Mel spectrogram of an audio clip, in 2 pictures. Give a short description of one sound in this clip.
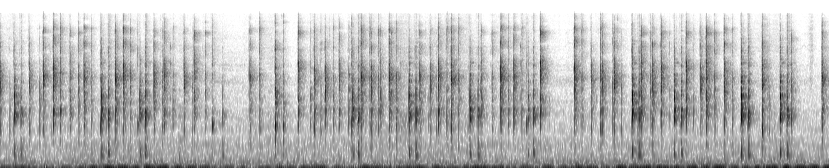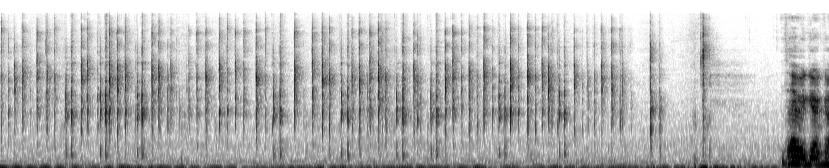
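Keys clatter rapidly on a mechanical keyboard.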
